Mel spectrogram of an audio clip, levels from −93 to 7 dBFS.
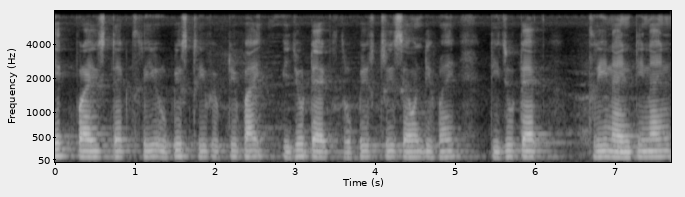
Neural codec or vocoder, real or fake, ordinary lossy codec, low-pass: none; real; none; 7.2 kHz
